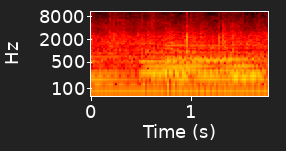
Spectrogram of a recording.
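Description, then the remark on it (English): An audience claps over sustained, steady musical chords, with scattered sharp hand-claps standing out against a continuous tonal backdrop that grows slightly louder partway through. “Y'all clap it up.”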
